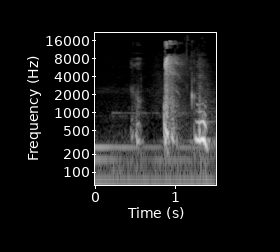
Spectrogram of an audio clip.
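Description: A small sharp sneeze-like burst from a newborn, then a brief high voiced sound. Steady hum and faint music behind.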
